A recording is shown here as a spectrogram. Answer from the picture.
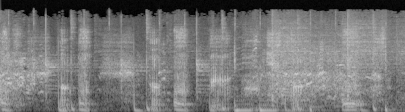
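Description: A man repeatedly snorting through his nose and blowing raspberries with his tongue between his lips, in quick succession, as part of a snort, raspberry, whistle sequence, over background music.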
